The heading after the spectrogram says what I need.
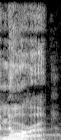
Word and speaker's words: Nora: elanora but they affectionately called her Nora with the emphasis on the first syllable they continued to live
